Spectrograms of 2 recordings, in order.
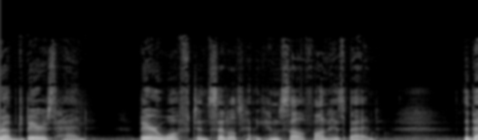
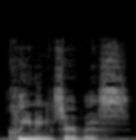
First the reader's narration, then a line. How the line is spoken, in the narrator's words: Harold said dryly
